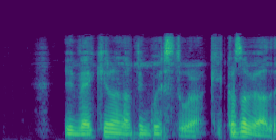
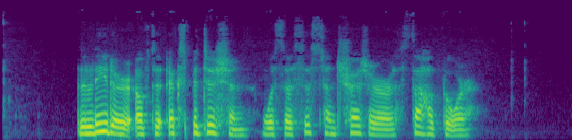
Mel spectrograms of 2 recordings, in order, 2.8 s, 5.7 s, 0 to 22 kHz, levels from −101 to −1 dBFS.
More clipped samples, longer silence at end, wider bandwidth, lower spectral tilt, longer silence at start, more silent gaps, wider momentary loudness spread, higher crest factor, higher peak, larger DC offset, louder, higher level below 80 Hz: neither; second, 0.05 s vs 1 s; second, 8.2 kHz vs 10.5 kHz; second, -4 dB/octave vs -8 dB/octave; second, 0.65 s vs 0.8 s; neither; second, 9 LU vs 12 LU; about the same, 18 dB vs 16 dB; second, -14 dBFS vs -2 dBFS; neither; second, -31 LUFS vs -17 LUFS; second, -68 dBFS vs -60 dBFS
